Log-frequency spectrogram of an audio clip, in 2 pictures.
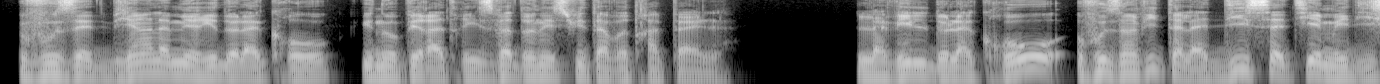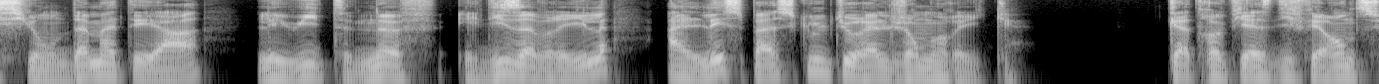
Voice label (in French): répondeur voix off; audiotel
